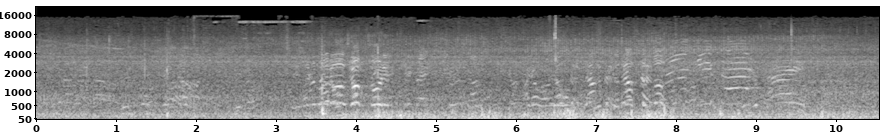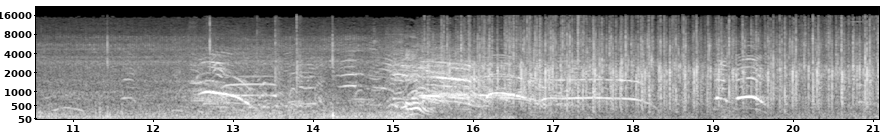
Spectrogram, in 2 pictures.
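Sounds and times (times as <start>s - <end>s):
players and spectators shouting: 10.7s - 18.2s, 18.9s - 19.8s.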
